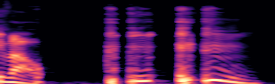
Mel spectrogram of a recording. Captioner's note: clears Throat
